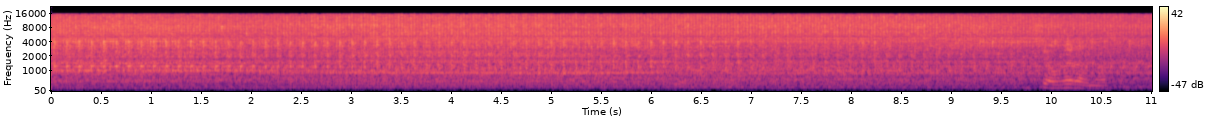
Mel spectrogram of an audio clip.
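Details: Cold start after a night parked outdoors: VW Polo Sedan idles with a fast, even ticking knock about four per second; hydraulic lifters were suggested, but the owner doubts it, cold-start engine knock of unclear origin.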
